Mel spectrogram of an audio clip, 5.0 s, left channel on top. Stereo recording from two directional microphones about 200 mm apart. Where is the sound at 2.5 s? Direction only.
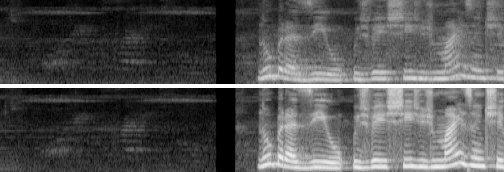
45° right (ahead or behind).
